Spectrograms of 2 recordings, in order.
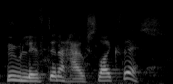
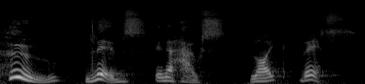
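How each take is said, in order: First: Said in the usual way. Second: Slow, drawn-out attempt at a TV presenter's accent; Lloyd Grossman. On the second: TV host touring a mystery home, in a badly imitated drawling accent. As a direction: exaggerate the presenter's accent, stretching each word. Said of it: "I can't do his accent".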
